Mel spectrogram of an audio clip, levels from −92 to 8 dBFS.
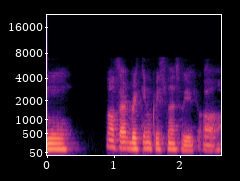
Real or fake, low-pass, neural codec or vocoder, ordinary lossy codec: fake; 7.2 kHz; codec, 24 kHz, 0.9 kbps, WavTokenizer, medium music audio release; AAC, 48 kbps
